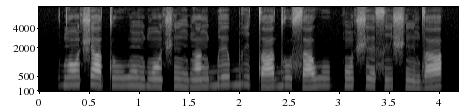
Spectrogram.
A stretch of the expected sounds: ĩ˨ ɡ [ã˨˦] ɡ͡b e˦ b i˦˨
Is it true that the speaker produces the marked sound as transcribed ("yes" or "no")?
yes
